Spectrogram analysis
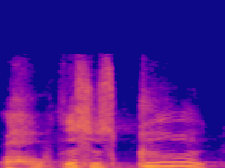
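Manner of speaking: high, drawn-out relief, softly said; delighted. Retold or imitated. Golfer thinking he has only one problem, delighted. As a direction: savour the good news, high and slow.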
